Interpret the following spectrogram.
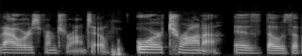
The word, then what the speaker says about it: Toronto: Did I say it right? Toronto. It's like piranha. Piranha.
